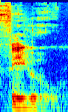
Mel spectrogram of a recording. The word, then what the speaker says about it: Fehu: In the Anglo-Saxon version, it is spelled Feoh, and in the Elder Futhark version, it is spelled Fehu, but it is pronounced the same, Fehu.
